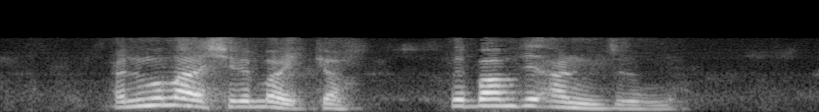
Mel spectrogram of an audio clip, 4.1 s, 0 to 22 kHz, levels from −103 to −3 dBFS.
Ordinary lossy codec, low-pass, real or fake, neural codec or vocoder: MP3, 32 kbps; 5.4 kHz; fake; codec, 16 kHz, 0.7 kbps, FocalCodec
